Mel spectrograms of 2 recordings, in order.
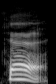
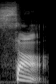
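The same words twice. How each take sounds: First: The first consonant is soft, tongue at teeth. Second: The first consonant is a plain hard s. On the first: The speaker calls it right. "হবে কি সা, soft" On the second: The speaker calls it wrong. "অনেকে বলে ফেলে সা, সা হবে না"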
